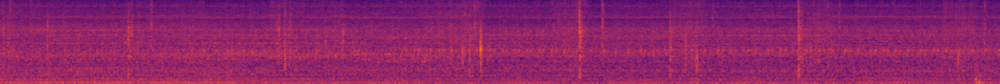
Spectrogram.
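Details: Toyota Highlander suspension knock: sharp single knocks every few seconds over quiet engine hum; new original struts and strut mount bearings fitted, struts reassembled several times, but knock remains, source unknown.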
